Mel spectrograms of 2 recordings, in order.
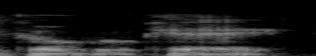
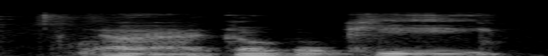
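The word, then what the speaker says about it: CocoCay: want to go to Koko K, Coco Key, I think is the technically way the way to say it.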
